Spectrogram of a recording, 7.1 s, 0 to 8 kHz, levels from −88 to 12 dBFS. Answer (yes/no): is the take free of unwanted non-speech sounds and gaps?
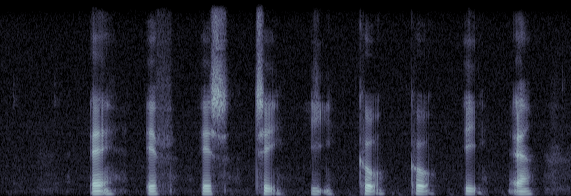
yes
